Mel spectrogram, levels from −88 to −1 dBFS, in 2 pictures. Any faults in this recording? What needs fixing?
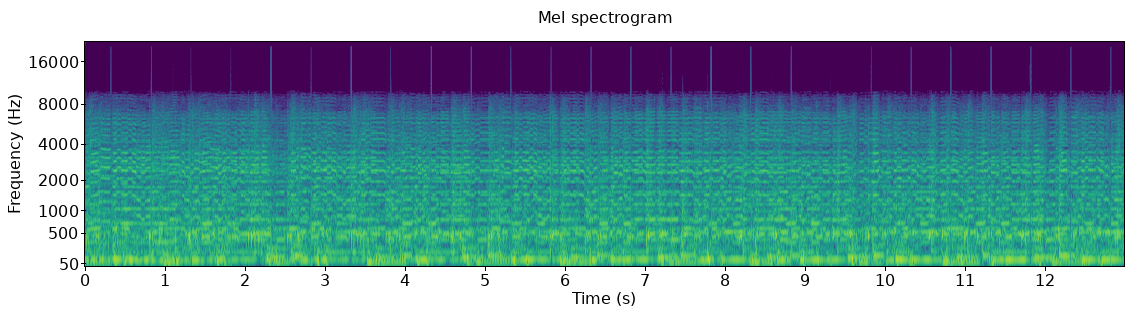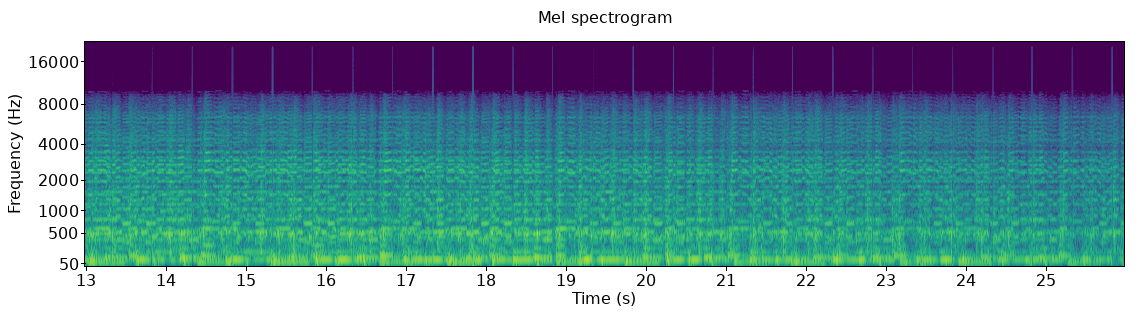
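A dry, full-band echo trails the whole clip, about 1.5 s behind and some 5 dB quieter. This is a doubled audio track, likely from a second capture path or an edit holding two copies. To prevent it, route only one input into the recording and check edits for overlapping copies.

Short ticks repeat every 0.5 s from 0.32 s to 25.84 s, each a gap of roughly 10 ms of silence. These are periodic USB or driver dropouts, where a background task stalls the bus or driver. To prevent them, disable the interfering task, update the driver, or use a different USB port.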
